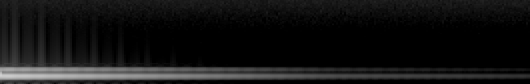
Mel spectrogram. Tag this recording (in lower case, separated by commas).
musical instrument, music, keyboard (musical), piano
